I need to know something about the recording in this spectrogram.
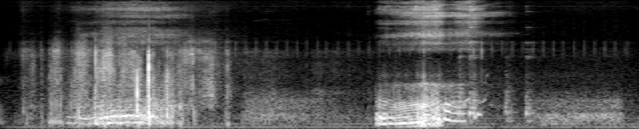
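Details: Snoring in a man: two loud, rattling snores on breathing in, with quieter breaths between.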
